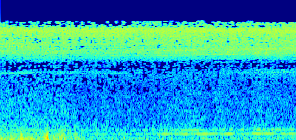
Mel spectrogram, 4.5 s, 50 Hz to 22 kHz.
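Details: A steady, high, hissing drone of cicadas singing together, with no breaks or pulses, at Fukuoka Castle Ruins, Japan, in summer on 16 July 2023.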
